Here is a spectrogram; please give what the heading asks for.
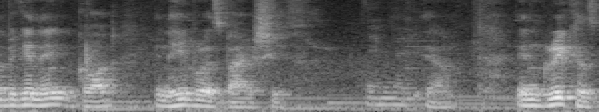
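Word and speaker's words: Bereshit: It's pronounced Barashith, but I couldn't get Barashith to be registered, so I had to anglicize a little bit and call it Barasith.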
